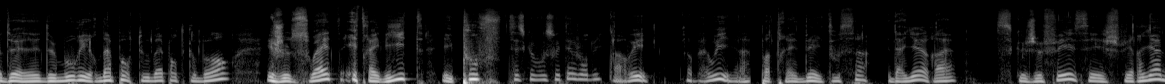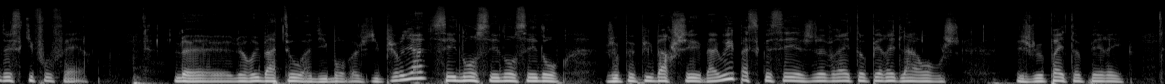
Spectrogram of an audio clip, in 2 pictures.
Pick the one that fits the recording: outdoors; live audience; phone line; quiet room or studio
quiet room or studio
